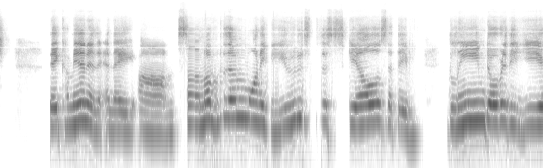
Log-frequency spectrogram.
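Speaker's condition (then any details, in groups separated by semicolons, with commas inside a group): No condition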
